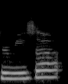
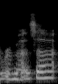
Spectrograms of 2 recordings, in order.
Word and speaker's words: Ramiza: thank you um hi my name is ramiza or rameza I prefer both pronunciations but um this was I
